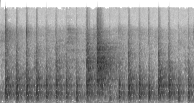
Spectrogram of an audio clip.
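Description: A hammer pounds papyrus stalks to squeeze out water during a papyrus-making demonstration, a loud, steady run of close, dull thuds, about four blows per second, with no talk over them.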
